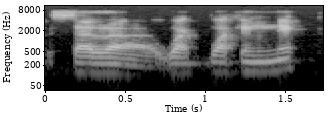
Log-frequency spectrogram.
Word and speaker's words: Sarah Wagenknecht: se quiere, rancia en algunos puntos, liderado por Sarah Wagenknecht, así se pronuncia, fundó una alianza que literalmente se llama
